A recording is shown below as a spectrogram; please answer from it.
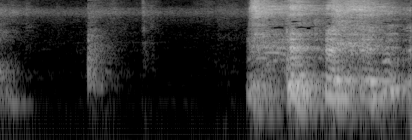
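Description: A person coughs loudly a little over a second in, after a short lull.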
